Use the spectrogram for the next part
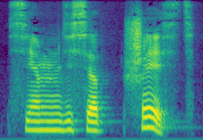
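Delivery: slow dictation, words set apart. Shown as a demonstration. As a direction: say it slowly for learners. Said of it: "say it slowly".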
